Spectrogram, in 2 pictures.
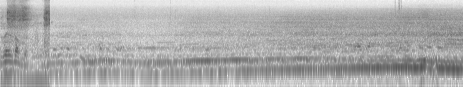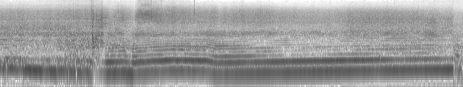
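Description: A rally car's engine revs hard as the car races closer and passes by.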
